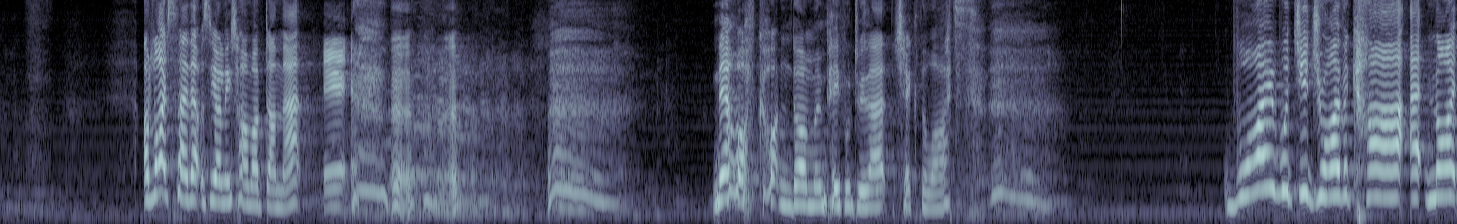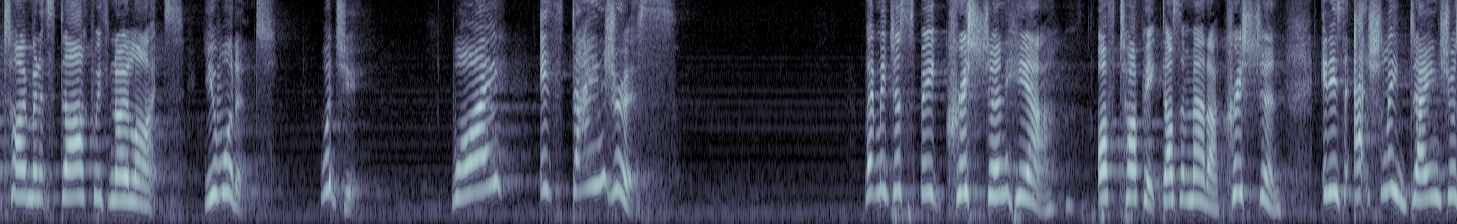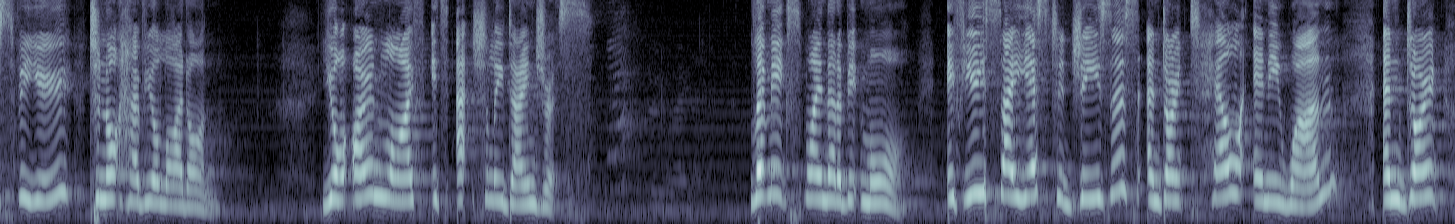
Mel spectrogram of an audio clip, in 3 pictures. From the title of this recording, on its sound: LIVE at Echo Church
